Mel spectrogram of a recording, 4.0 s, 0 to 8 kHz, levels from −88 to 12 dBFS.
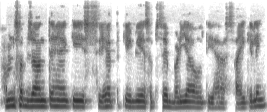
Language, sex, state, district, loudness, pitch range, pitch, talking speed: Hindi, male, Uttarakhand, Uttarkashi, -15 LUFS, 140-165 Hz, 155 Hz, 210 wpm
